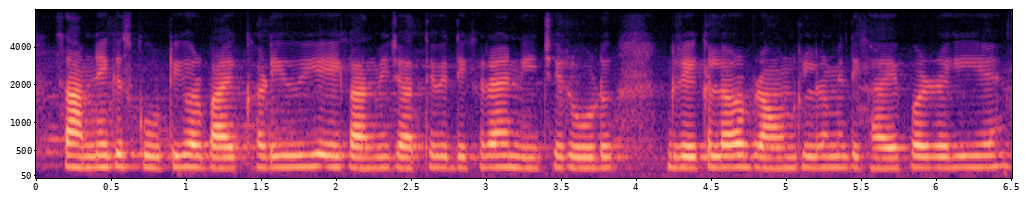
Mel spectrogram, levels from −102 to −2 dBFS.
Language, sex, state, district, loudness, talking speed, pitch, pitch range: Hindi, female, Andhra Pradesh, Guntur, -20 LUFS, 250 wpm, 195 Hz, 195-205 Hz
